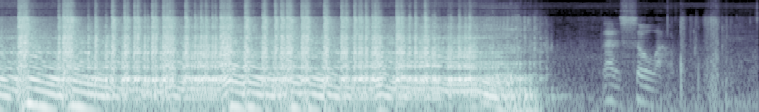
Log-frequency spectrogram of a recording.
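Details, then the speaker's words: Rebuilt two-stroke jet ski on its trailer, first start with carbs cleaned and new longer spark plugs, crank bearings somewhat worn: about six seconds of loud, crisp revving rising and falling cleanly, then shutoff; strong, healthy running. "tell you right now guys this ain't no cat or dog this thing sounds like it's about ready to jump off the trailer"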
